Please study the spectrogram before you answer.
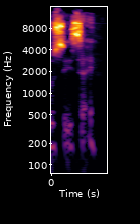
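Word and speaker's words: Ceesay: Marorrow, wandered onto Cece is how you say it. Y. Thank you. Babu Cisi.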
